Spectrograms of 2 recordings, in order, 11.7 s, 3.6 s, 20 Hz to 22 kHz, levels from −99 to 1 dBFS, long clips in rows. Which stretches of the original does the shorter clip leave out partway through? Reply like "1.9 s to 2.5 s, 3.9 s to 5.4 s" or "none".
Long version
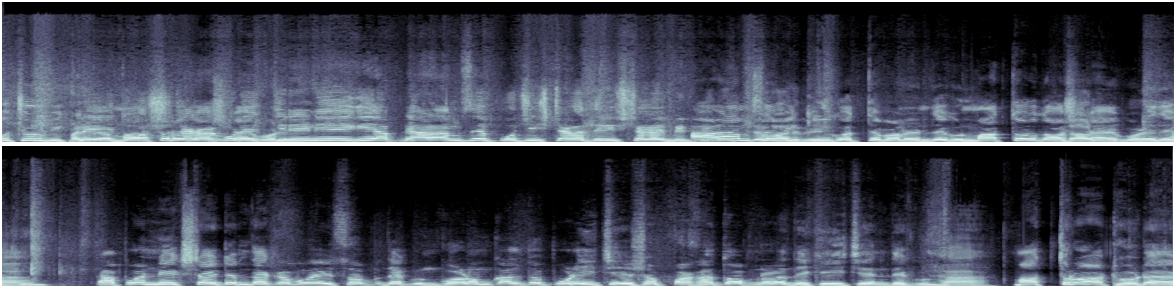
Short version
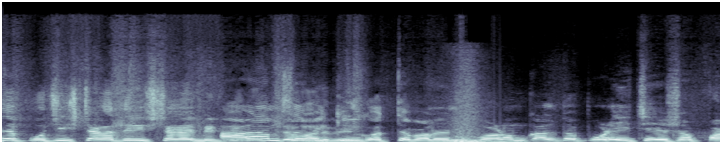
4.6 s to 8.0 s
